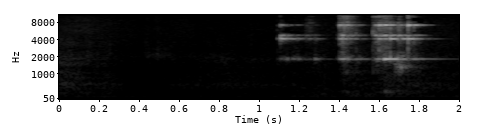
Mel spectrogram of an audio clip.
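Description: A paintbrush clinking against a glass rinse cup: a quick cluster of light ringing clinks a little after the first second.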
